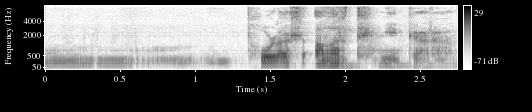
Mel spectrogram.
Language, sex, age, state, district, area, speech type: Kashmiri, male, 30-45, Jammu and Kashmir, Bandipora, rural, spontaneous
